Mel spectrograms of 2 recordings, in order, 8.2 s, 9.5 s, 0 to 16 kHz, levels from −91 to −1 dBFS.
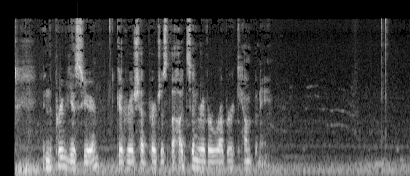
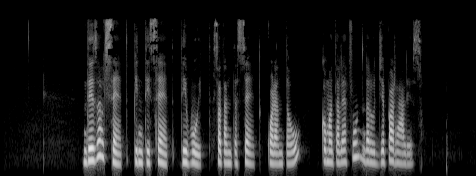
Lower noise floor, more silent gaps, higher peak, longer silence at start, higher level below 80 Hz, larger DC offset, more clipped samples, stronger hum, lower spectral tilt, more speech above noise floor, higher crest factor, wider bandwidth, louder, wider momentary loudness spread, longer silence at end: second, -40 dBFS vs -82 dBFS; neither; first, 0 dBFS vs -4 dBFS; second, 0.3 s vs 1.65 s; first, -36 dBFS vs -80 dBFS; neither; neither; neither; second, -4 dB/octave vs -6 dB/octave; second, 25 dB vs 58 dB; about the same, 18 dB vs 22 dB; about the same, 11.5 kHz vs 11.5 kHz; first, -16 LUFS vs -25 LUFS; first, 19 LU vs 11 LU; second, 0.15 s vs 1.15 s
